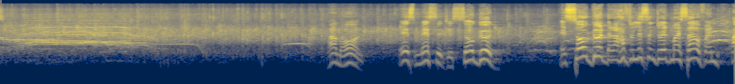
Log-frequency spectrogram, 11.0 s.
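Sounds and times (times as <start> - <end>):
cheers and shouts: 0.0 - 3.1, 4.2 - 4.7, 7.8 - 8.9, 10.4 - 11.0
large crowd applauding: 0.0 - 11.0
speech: 4.9 - 7.6, 8.4 - 11.0.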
